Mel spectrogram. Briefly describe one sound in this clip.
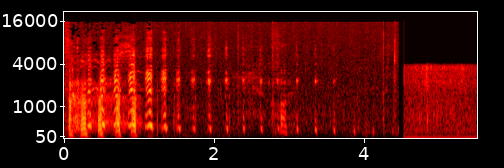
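A man laughs heartily nearby, the laughter slowly dying away.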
